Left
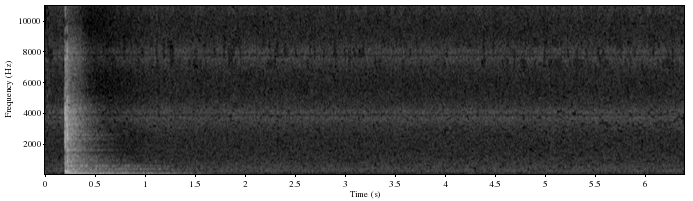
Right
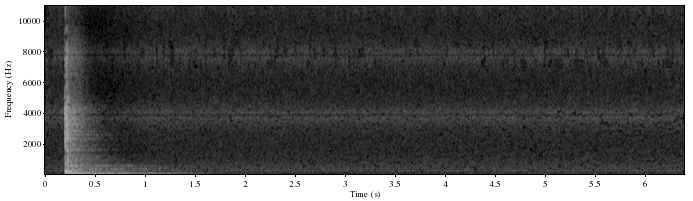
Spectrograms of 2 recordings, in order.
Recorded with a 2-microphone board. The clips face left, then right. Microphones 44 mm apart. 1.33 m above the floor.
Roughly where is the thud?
Centre.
